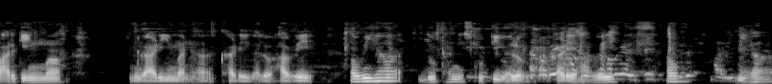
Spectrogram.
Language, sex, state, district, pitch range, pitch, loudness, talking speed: Chhattisgarhi, male, Chhattisgarh, Rajnandgaon, 95-135 Hz, 110 Hz, -18 LUFS, 145 wpm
